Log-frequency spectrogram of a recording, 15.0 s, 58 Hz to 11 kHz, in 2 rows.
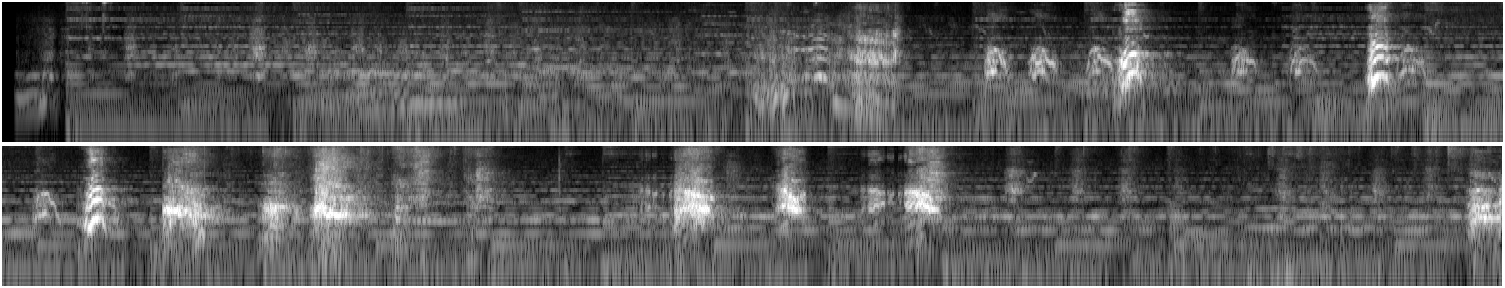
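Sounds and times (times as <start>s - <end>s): background music: 0.1s - 15.0s
dog barking: 4.9s - 10.0s, 10.7s - 12.3s, 14.8s - 15.0s.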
